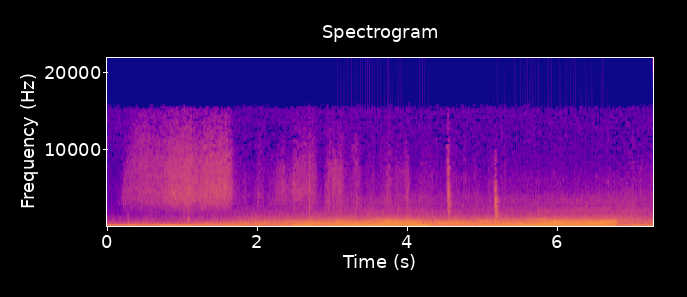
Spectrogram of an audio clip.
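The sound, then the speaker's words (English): A car accelerates with an augmented exhaust note that is not a V8, a loud steady engine drone climbing slowly in pitch, dipping briefly partway through, then climbing again. “I'm still got the aggressive exhaust note. Is that augmented? Yes, both augmented for us in here and also actual real outside. Okay, let me accelerate.”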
